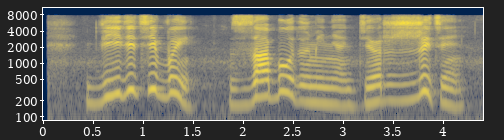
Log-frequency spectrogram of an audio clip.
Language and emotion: Russian, neutral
